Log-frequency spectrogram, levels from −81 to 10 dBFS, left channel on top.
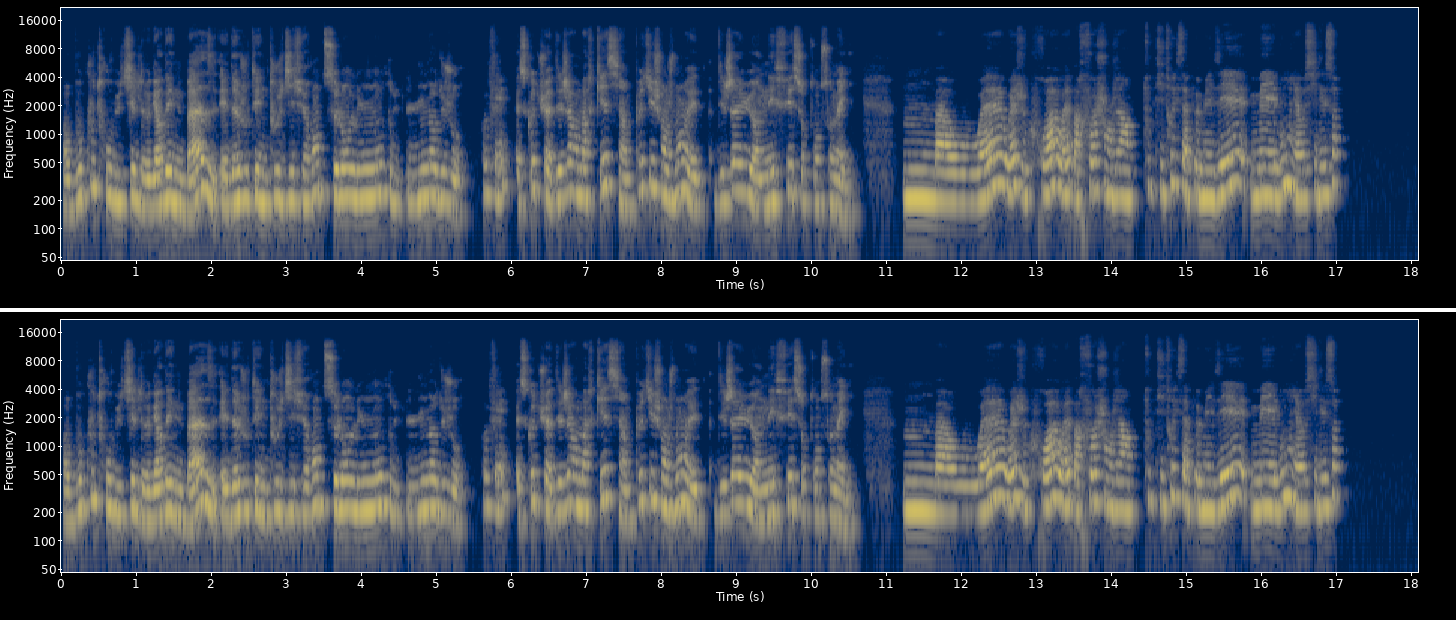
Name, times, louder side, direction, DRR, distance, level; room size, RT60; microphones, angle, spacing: voice 1, 0.0-5.3 6.0-10.5, left 1 dB, 85° left, 2.2 m, -18 dB
voice 2, 5.6-5.9 11.2-17.0, left 1 dB, 65° left, 1.5 m, -17 dB
5.1 x 3.0 x 3.2 m
head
